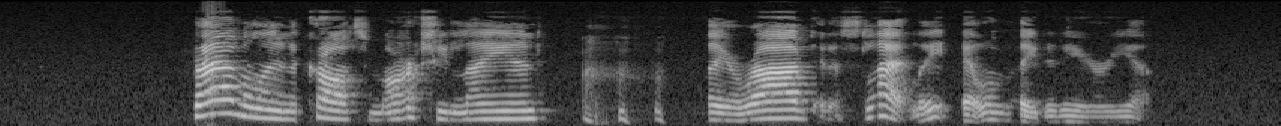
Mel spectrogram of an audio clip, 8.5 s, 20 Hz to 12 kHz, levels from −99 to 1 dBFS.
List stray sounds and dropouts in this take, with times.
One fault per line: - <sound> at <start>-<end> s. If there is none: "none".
- laugh at 3.9-4.5 s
